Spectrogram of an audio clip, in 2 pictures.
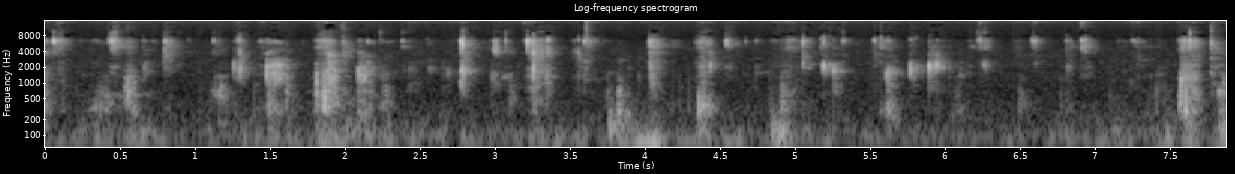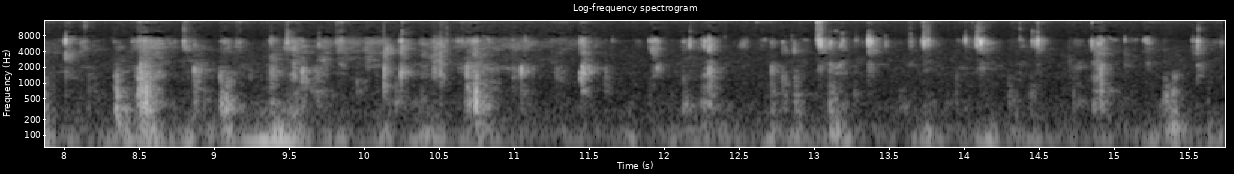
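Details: Pet cat eating wet food: loud, dense smacking and biting sounds, with occasional heavier crunches and soft thumps among rapid, uneven chewing clicks in a small room.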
